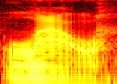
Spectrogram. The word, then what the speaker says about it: Lowe: So it's Brandon Lau. Brandon Lau. I love that says rhymes with now.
